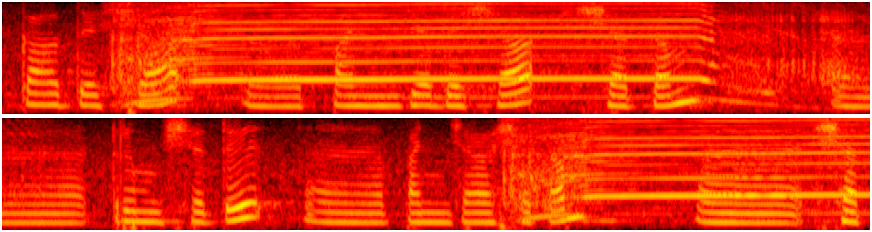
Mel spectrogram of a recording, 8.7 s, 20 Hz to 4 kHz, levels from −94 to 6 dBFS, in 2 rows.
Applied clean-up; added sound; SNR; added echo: none; Domestic sounds, home sounds; 0 dB; none.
